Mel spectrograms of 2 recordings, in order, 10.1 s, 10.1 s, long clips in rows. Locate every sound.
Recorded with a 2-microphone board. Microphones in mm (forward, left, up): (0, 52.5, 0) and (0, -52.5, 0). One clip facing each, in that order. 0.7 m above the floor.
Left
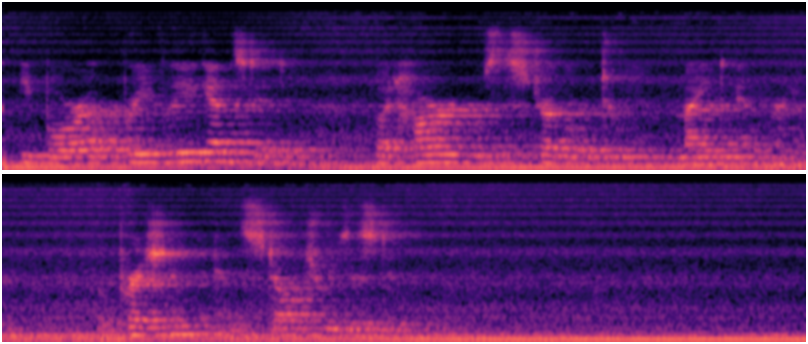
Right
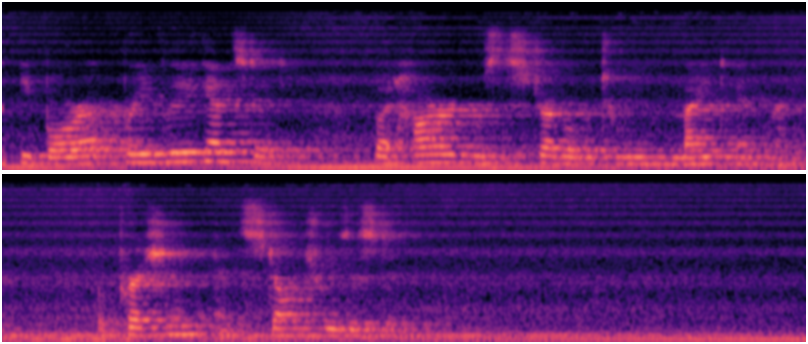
0.1 s a woman speaking: 35° right (ahead or behind), 1.6 m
